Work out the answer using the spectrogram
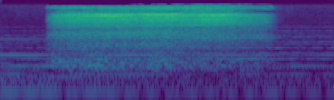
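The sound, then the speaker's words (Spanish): A single deep inhalation taken during a guided morning meditation: a steady, airy breath lasting nearly two seconds, moderately loud and alone, with no talk. “Y ahora respira profundo”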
